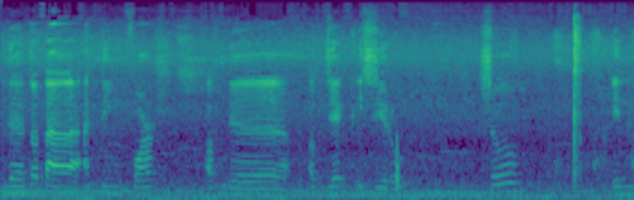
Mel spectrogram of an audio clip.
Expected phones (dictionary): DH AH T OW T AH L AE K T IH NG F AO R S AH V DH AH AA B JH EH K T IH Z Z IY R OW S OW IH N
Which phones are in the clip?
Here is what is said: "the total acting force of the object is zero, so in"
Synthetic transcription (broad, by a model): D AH T OW T AH L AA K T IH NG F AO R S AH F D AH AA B JH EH K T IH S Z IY R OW S OW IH N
